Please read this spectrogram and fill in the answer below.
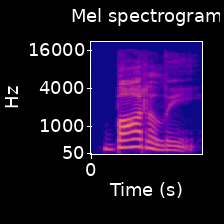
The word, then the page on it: bodily: bάd ə li; ボォディリィ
